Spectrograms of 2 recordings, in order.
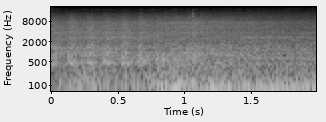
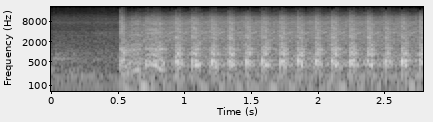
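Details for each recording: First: Vauxhall Vivaro diesel van that wouldn't start: fuel system was chased first, but the real cause was the immobiliser not reading the key; after disconnecting and reconnecting the antenna it catches and settles into an even, steady clatter, starting normally. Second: Vauxhall Vivaro diesel cranking with easy-start and primed fuel: starter churns evenly about four pulses a second with no firing; first chased as low fuel pressure, actually the immobiliser not reading the key.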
